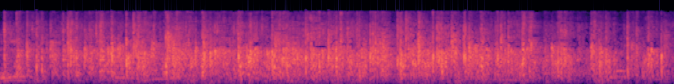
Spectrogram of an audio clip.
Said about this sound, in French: mais très sincèrement, je voudrais vous demander un peu applaudissement pour Madame Simon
